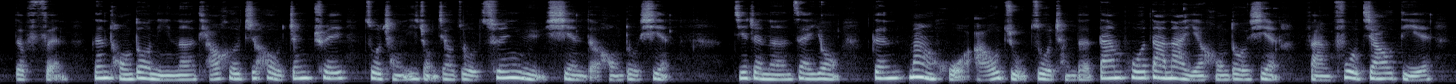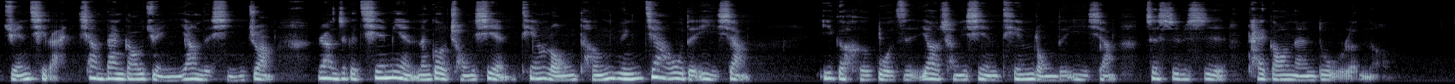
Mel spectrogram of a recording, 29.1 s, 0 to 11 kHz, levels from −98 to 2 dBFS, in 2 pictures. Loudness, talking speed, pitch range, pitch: -27 LUFS, 215 characters per minute, 180-230 Hz, 205 Hz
